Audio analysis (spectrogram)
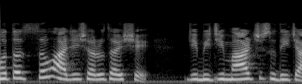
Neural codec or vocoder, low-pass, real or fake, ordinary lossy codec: none; 7.2 kHz; real; none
